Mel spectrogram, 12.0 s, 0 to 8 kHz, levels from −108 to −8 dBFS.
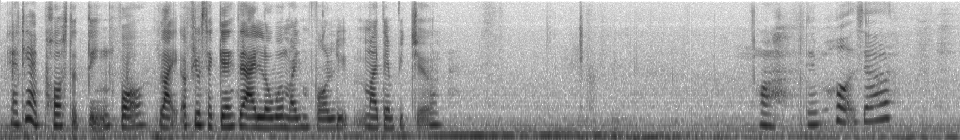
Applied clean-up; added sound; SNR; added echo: none; none; none; none.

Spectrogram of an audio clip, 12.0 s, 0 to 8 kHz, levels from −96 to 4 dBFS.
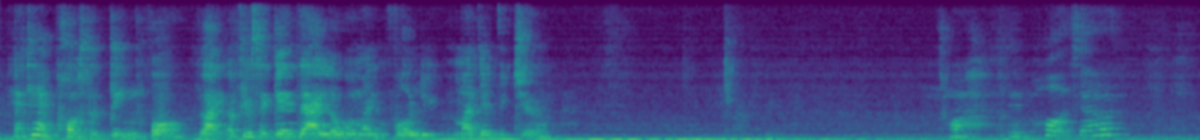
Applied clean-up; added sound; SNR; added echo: none; none; none; reverberation time 0.3 s.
